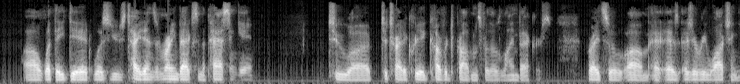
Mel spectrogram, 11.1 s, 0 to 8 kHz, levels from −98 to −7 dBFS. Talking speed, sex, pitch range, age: 180 wpm, male, 85-100 Hz, 30-49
